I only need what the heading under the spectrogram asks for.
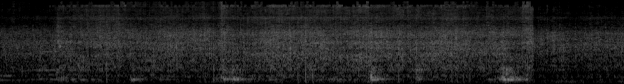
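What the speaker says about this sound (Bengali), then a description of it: "এবার আমরা ভেজে রাখা মাছের মাথাটাকে অ্যাড করে দেবো" Fried fish head stirred into a pan of mixed vegetables, frying with a steady loud sizzle and a series of rhythmic spatula scrapes against the pan, no voices.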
